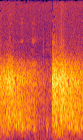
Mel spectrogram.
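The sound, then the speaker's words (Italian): Hunters firing punt guns at ducks over a marsh, hunting from boats: a dense, rumbling wash of gunfire dips briefly, then a sharp, loud report bursts in and the heavy booming roar carries on. No voices. “Senti! Fanno buona caccia!”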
